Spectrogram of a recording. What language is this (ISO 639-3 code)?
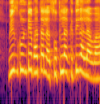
mar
